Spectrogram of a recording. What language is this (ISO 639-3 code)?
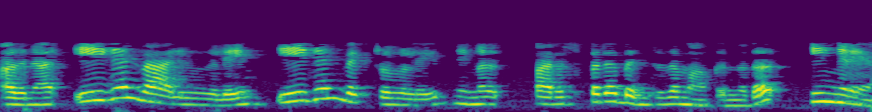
mal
